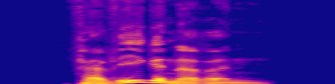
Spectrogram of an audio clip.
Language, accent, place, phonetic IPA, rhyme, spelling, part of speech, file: German, Germany, Berlin, [fɛɐ̯ˈveːɡənəʁən], -eːɡənəʁən, verwegeneren, adjective, De-verwegeneren.ogg
- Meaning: inflection of verwegen: 1. strong genitive masculine/neuter singular comparative degree 2. weak/mixed genitive/dative all-gender singular comparative degree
